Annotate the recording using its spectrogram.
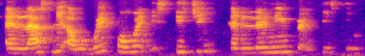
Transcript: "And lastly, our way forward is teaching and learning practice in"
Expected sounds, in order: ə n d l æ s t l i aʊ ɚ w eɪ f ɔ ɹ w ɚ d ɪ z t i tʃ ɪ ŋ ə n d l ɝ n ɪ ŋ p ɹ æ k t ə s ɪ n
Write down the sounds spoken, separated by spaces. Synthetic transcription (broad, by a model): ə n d l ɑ s t l i aʊ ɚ w eɪ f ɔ w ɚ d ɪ s t i tʃ ɪ ŋ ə n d l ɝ n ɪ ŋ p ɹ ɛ t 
